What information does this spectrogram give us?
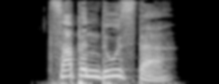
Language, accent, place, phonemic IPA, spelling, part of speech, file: German, Germany, Berlin, /ˌtsapənˈduːstɐ/, zappenduster, adjective, De-zappenduster.ogg
- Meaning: completely dark, pitch-black (night)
